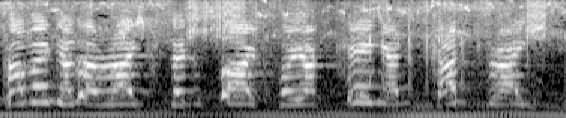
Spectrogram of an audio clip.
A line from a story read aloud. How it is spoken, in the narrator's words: I shouted to the rats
